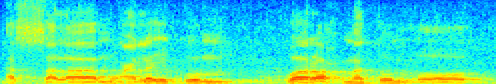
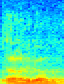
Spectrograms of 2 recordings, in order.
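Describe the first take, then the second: First: It is said slowly and calmly. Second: It is said quickly and hurriedly.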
